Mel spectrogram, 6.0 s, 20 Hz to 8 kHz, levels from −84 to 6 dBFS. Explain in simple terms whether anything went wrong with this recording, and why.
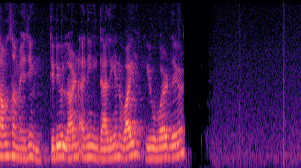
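Two problems come from the call's echo canceller. From 3.7 to 3.84 seconds there was likely speech suppressed in double talk: with both sides talking at once, the canceller mistook this talker's voice for loudspeaker echo and turned it down, so the speech briefly drops sharply.

From 4.12 to 4.21 seconds the background was gated by the echo canceller: while the loudspeaker was playing, the canceller pushed the microphone down hard, so the room sound dips for about a tenth of a second and then comes back.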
